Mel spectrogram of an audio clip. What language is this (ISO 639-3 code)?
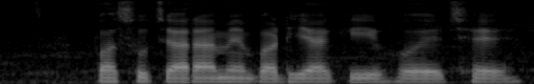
mai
